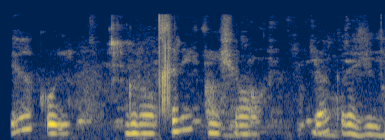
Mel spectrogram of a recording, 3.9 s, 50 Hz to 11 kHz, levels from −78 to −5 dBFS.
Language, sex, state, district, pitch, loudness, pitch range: Hindi, female, Chandigarh, Chandigarh, 220 Hz, -21 LUFS, 210-300 Hz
